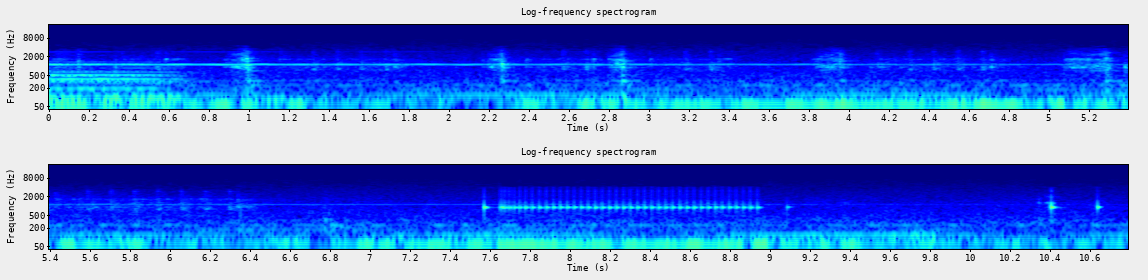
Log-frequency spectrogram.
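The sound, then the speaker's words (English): A phone is dialed in a phone booth in the lobby of a residential hotel: a steady dial tone hums while a series of clicks and short tones tap out the number, followed by a brief burst of ringing, with no talking. “I decided I'd try calling her again. Walked past the cigar stand in the lobby to a row of phone booths at the rear.”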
